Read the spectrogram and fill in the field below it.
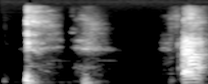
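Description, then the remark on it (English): Three sharp, harsh barks from a dog, the first two close together and the third after a short pause, loud and with no talking underneath. “I forget what I was going to say now that the dog is barking.”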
